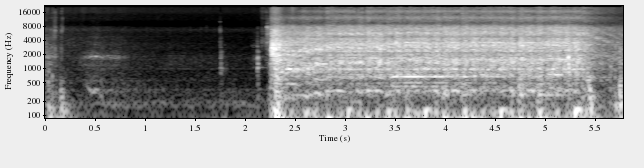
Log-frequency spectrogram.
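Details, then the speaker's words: BMW E65 735i V8, first crank after engine swap with fuel pump fuse removed: starter spins the engine with an even, steady chug of compression pulses and no catch; normal cranking, good compression. "okay sounds normal we have compression we have everything okay that's a good sign"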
